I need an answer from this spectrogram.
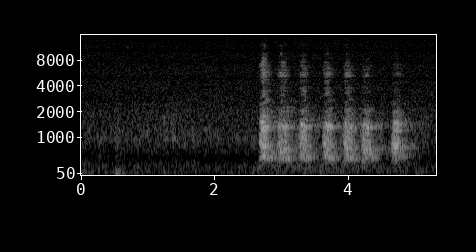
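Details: After a quiet start, German Shepherds burst into a fast series of seven harsh barks, about three per second, greeting their owner coming home from work, with light background hum.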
